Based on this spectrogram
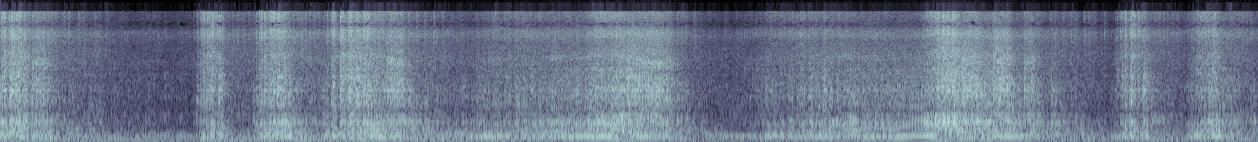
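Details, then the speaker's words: Harley-Davidson Dyna Wide Glide, fuel-injected, sat a couple years, just fitted new Quantum fuel pump kit, recorded without mic: V-twin revs unevenly with occasional exhaust pops; owner plans fuel treatment and injector cleaner for the popping. "Got a little popping carrying on, but we're gonna get some fuel treatment in it, some cleaner to clean the injector up because this is a fuel injected one."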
